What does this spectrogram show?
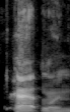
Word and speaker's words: Catlindt: It's Catlindt. The D and the T is silent.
